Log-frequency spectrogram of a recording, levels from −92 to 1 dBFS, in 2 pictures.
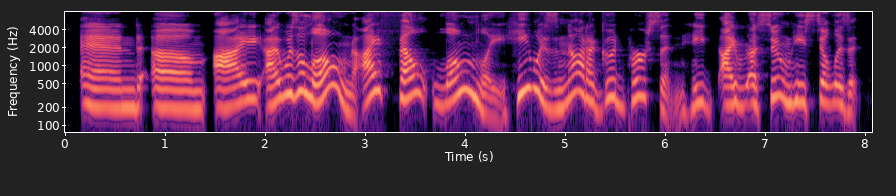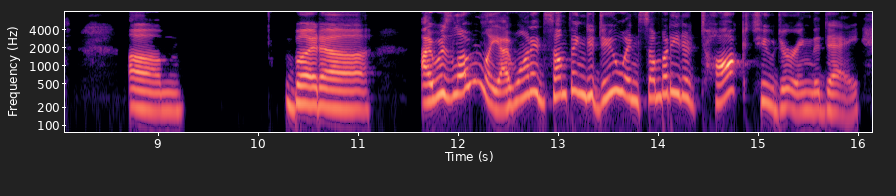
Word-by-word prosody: And, 200 -2 -2
um, 190 -2 +1
I 225 +7 +4
I 220 +5 +3
was 335 +2 +1
alone. 345 - +2
I 370 +1 +4
felt 310 +3 +1
lonely. 245 - -2
He 355 +8 0
was 245 - -1
not 320 - 0
a 255 - 0
good 260 -7 -5
person. 305 - -5
He 200 +4 -8
I 225 0 +5
assume 235 +4 -2
he 245 -1 -2
still 240 0 -3
isn't. 205 -7 -5 0.7
Um 175 -3 -1 1.0
But, 220 0 +3
uh 190 -2 +2 0.5
I 240 +1 +5
was 315 +3 +2
lonely, 350 - 0
I 180 +1 +1
wanted 295 +3 -2
something 325 +5 0
to 315 - 0
do 345 +6 -1
and 270 -5 -3
somebody 335 +5 -1
to 295 -4 -5
talk 360 - +5
to 245 -5 -6
during 180 -2 -6
the 175 - -6
day, 165 -3 -8
240 Hz, 150 wpm, -22 LUFS, 200-310 Hz, 1.0 s, I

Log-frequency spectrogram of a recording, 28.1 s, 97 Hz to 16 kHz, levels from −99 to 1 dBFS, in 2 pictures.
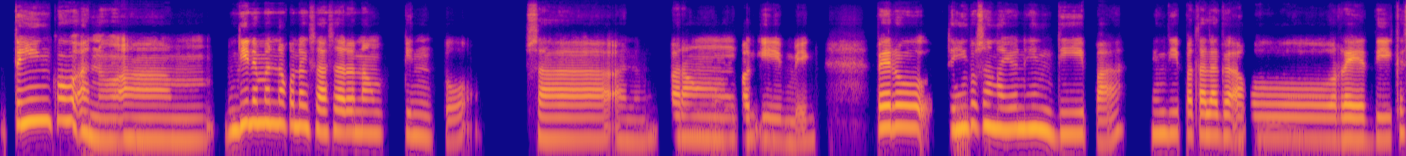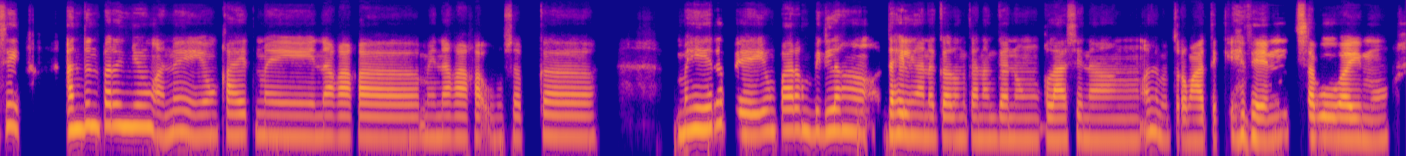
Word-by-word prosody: Tingin 310 +2 +5
ko 315 -1 +3
ano, 185 -6 +1 0.2
um, 170 -1 -1 0.5
hindi 230 +5 +8
naman 290 0 +3
ako 280 0 0
nagsasara 220 -4 +2
ng 210 0 -1 0.3
pinto 185 -3 -9 0.6
sa 180 - 0 0.7
ano, 165 +3 -10
parang 180 -2 -3
pag-ibig. 170 -2 -1 0.6
Pero 255 0 +5 0.2
tingin 240 +1 +1
ko 270 - -2
sa 265 0 +2
ngayon, 240 0 0
hindi 205 -4 0
pa. 160 +8 -4 0.3
Hindi 205 0 -3
pa 200 - -1
talaga 195 -2 +1
ako 180 - -13 0.8
ready 175 0 +4
kasi 240 +3 -1 0.4
nandun 250 +3 +3
pa 270 -1 +2
rin 260 -1 0
yung 255 -1 -1
ano, 190 +2 -5
eh, 195 -3 -2
yung 195 0 -6
kahit 195 +1 -2
may 185 -1 -1
nakaka 180 0 +1 0.6
may 180 0 -10
nakakausap 180 -1 -3 0.2
ka, 195 -1 -2 1.3
mahirap, 235 +6 +1
eh, 200 0 +3
yung 220 - -6
parang 225 0 +1
biglang 215 0 0 0.2
dahil 195 -1 +5
nga 185 - 0
nagkaroon 180 0 -3
ka 175 - -3
ng 175 0 -7
ganong 170 0 -5
klase 170 +1 0
ng 165 0 -7
alam 210 +1 -4
mo - - -14
traumatic 165 0 0
event 170 -2 +4 0.2
sa 180 - +6
buhay 175 -1 +6
mo. 165 +2 -6
190 Hz, 130 wpm, -24 LUFS, 175-225 Hz, 1.3 s, hindi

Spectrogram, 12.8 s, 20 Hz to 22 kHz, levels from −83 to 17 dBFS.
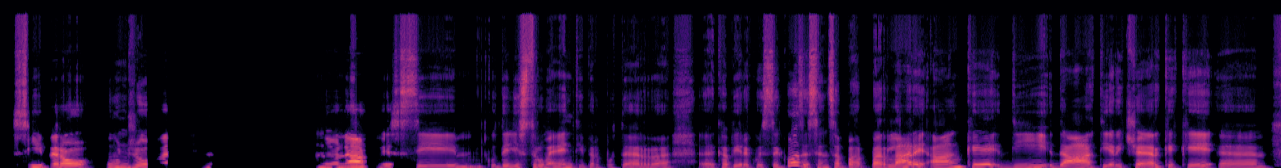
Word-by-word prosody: Sì, 245 - -2
però, 215 +1 +5 0.2
un 225 -1 -4
giovane 205 0 -2 1.7
non 205 +1 -3
ha 245 0 +12
questi, 180 -4 -5
mhmm, 240 -1 -10
co 240 - -17
degli 190 -1 -5
strumenti 190 0 -2
per 165 -2 -13
poter, 150 -1 -6 0.3
uhm, - - -10
capire 185 -1 -5
queste 195 +5 -6
cose 425 - +1
senza 195 +4 -2
pa 195 -4 -5
parlare 210 +8 +3
anche 245 +9 +1
di 195 +6 -6
dati 190 +3 +3
e 175 - 0
ricerche 210 +5 0
che, 185 +2 -1
ehm, 155 -2 -7
200 Hz, 125 wpm, -23 LUFS, 180-225 Hz, 1.7 s, ha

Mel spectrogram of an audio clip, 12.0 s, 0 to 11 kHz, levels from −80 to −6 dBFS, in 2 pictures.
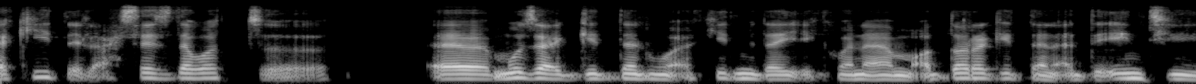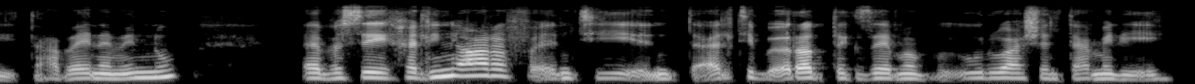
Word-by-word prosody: أكيد 190 -2 -5
الإحساس 160 -3 -3
دوَّة 160 +1 -2 1.1
آآ، 140 -1 +4
مزعج 155 -4 +1
جدًا 145 -1 -3
وأكيد 150 +3 -5
مضايقِك، 130 -4 -3
وأنا 130 -1 0
مقدّرة 155 +6 -1
جدًا 155 -2 -5
قد - - -8
إيه 155 - -1
أنتِ 155 - -2 0.4
تعبانة 150 +1 0
منُّه، 175 +8 +2 0.7
بس 160 +2 +3
خلّيني 195 +6 +4
أعرف 225 -2 +6
أنتِ 160 +1 -3
انتقلتِ 155 +3 -3
بإرادتِك 165 -4 +3
زي 155 +3 +1
ما 150 0 0
بيقولوا 165 +5 -3
عشان 150 -3 0
تعملي 145 -3 -2
إيه؟ 125 +3 -6
155 Hz, 140 wpm, -26 LUFS, 140-165 Hz, 1.1 s, أعرف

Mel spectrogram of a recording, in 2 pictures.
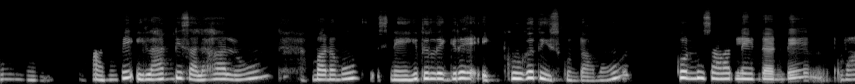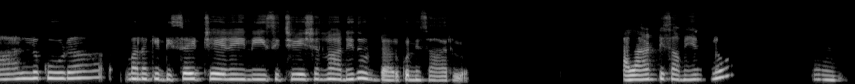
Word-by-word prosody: హ్మ్. 230 -3 -10 0.6
అంటే, 215 +6 0 0.2
ఇలాంటి 240 +4 +2
సలహాలు 225 +1 0 0.8
మనము 225 +3 +1 0.4
స్నేహితుల 215 +6 +3
దగ్గరే 260 +4 +4 0.2
ఎక్కువగా 260 +9 +5
తీసుకుంటాము. 195 -4 -4 0.7
కొన్నిసార్లు 270 -3 +4
ఏంటంటే, 130 - 0 0.5
వాళ్ళు 260 +5 -1
కూడా 280 +1 +1 0.5
మనకి 255 0 0
డిసైడ్ 250 +3 +2
చేయలేని 235 -2 +1
సిచ్యువేషన్‌లో 235 +1 -3
అనేదుంటారు 230 -4 -2
కొన్నిసార్లు. 200 -2 -5 1.6
అలాంటి 230 +3 +1
సమయంలో 230 +5 -3 0.9
హ్మ్. 215 -3 -7
235 Hz, 75 wpm, -19 LUFS, 215-255 Hz, 1.6 s, ఎక్కువగా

